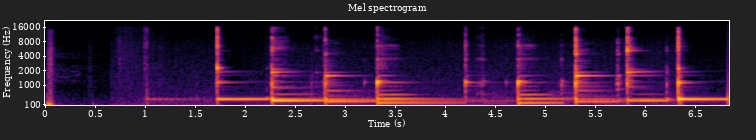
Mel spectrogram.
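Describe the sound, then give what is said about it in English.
An African piano played by someone in South Africa gives a sparse series of plucked metallic notes. Each note rings and decays before the next, at a moderate, irregular pace, with no voices. “It is a African piano, and she lives in South Africa.”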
